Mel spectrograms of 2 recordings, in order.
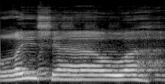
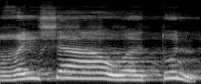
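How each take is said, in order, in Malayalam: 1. ഈ വാക്ക് നിശബ്ദമായ 'h' ശബ്ദത്തിൽ അവസാനിക്കുന്നു. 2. ഈ വാക്ക് പൂർണ്ണമായ 'tun' ശബ്ദത്തിൽ അവസാനിക്കുന്നു.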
